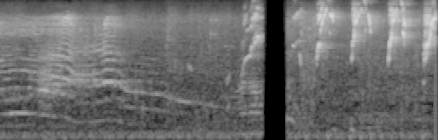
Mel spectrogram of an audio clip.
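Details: High in the trees in Cambodia, a newborn monkey gives drawn-out, wavering harmonic calls that bend and drop, followed after a brief cut by quick, sharp high chirps repeated about three times a second, all over a constant low hum.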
